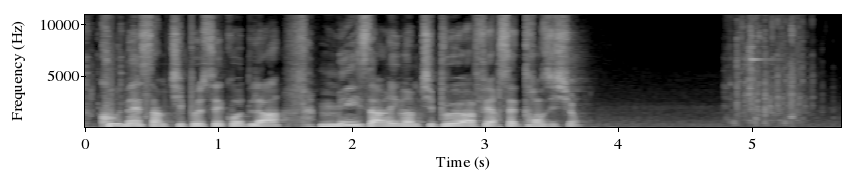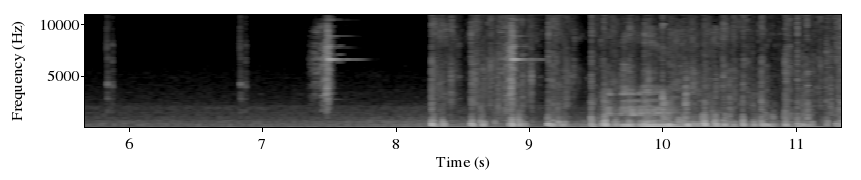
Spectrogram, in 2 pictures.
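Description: A man speaks with animation into a close microphone.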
